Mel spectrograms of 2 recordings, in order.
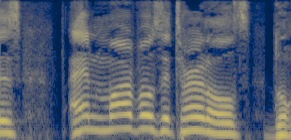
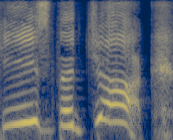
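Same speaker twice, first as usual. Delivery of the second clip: very slow, dragged-out, pitched-up delivery; 8 semitones higher than usual. Introducing the podcast hosts, speaking very slowly. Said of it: "Why are you saying it so slow?".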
